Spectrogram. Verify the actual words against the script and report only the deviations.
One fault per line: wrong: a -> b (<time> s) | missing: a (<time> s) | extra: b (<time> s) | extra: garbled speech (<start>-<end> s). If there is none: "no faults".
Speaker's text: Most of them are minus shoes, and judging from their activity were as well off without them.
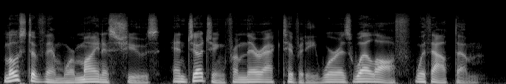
wrong: are -> were (0.6 s)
